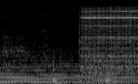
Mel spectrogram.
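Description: A telephone in the game Mafia starts a ringing tone partway through, a bright bell-like ring cutting in over low background music.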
